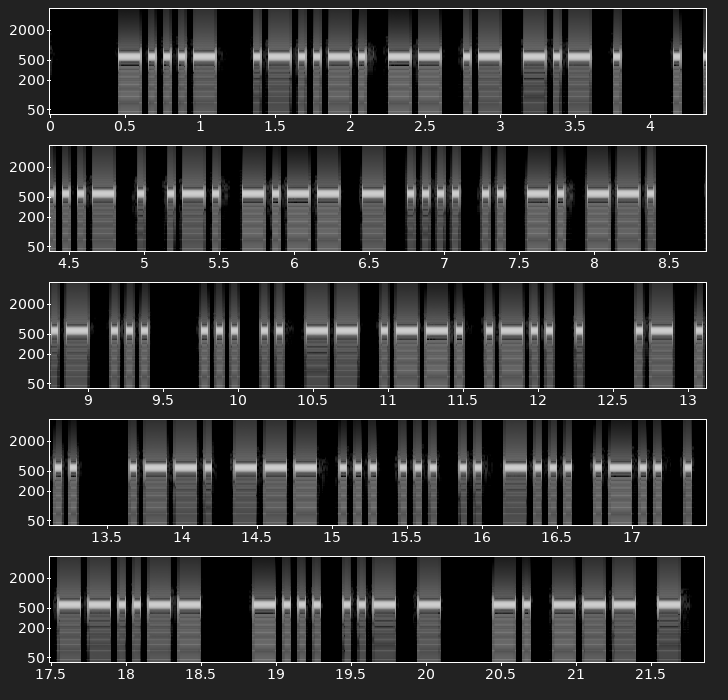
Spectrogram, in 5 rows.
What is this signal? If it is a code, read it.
Morse code, heard as a keyed tone, about 24 wpm, 600 Hz. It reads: <BT> "MAKE EVERYTHING AS SIMPLE AS POSSIBLE, BUT NOT
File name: CW / Practice / EnglishQuotations0224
